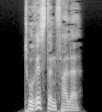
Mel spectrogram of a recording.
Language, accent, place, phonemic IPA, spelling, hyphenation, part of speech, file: German, Germany, Berlin, /tuˈʁɪstn̩ˌfalə/, Touristenfalle, Tou‧ris‧ten‧fal‧le, noun, De-Touristenfalle.ogg
- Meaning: tourist trap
